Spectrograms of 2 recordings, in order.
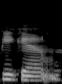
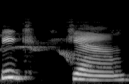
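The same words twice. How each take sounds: First: The two g sounds blend into one. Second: The two g sounds are pronounced separately. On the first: The speaker calls it right. "but big game" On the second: The speaker calls it wrong. "It's not big game"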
